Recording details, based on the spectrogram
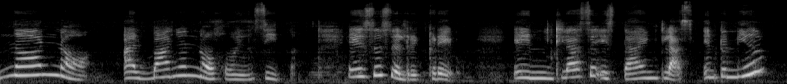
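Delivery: put-on strict, crone-like old witch voice. A student mocking their least favorite teacher, imitating Señorita Remedios's witch voice. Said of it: "dice con su voz de bruja".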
